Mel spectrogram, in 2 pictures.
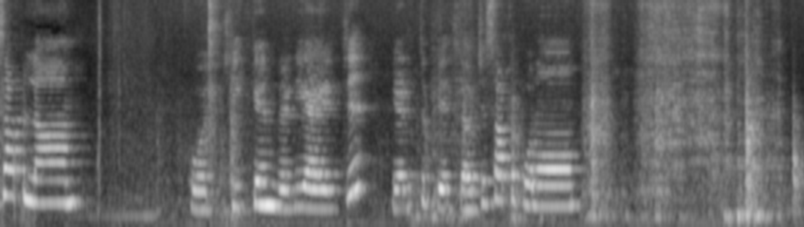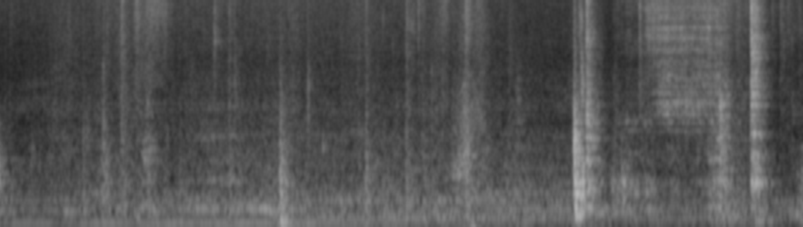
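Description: Metal clatter of an oven door and wire rack as a rack of grilled chicken legs is pulled out of a gas cooker's oven and set on the hob, with a few sharp knocks and stretches of sizzling from the hot chicken. Voices talk over the first few seconds.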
